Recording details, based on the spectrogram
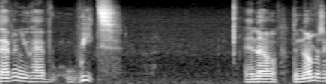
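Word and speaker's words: huit: H you I T the H is silent and you're left with the UI and the team wheat and that's how you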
